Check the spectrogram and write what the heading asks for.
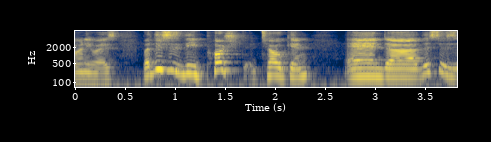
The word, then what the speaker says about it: PUSHD: we're going over the pushed token now this is spelled pushed with no e it is p h d uh that is the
